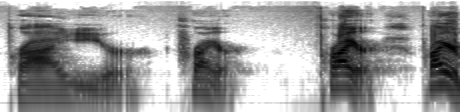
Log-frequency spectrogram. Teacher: i pry and er like Burger link The Sounds together prior use the Y sound like in yellow to link the two vowels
